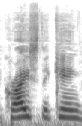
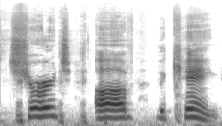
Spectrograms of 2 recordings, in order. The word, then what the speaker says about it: Church of the King: A lot of people mispronounce it. They'll say Christ the King, different things. It's Church of the King. That's the name of the church.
